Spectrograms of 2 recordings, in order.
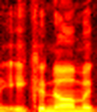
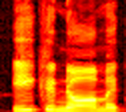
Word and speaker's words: economic: Economic or economic, it can be pronounced either way, guys, just refers to the economy in a country or the world.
